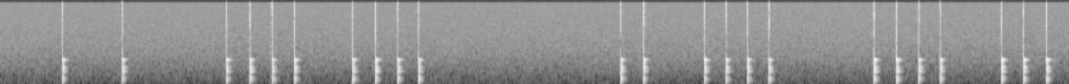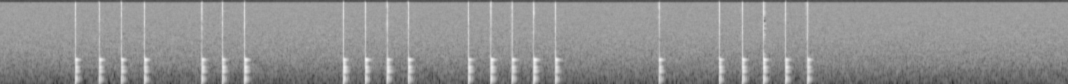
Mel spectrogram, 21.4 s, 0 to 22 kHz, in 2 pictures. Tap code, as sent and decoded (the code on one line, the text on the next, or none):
1-1 4-4 / 2-4 4-3 4-3 4-5 1-5
AT ISSUE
